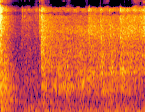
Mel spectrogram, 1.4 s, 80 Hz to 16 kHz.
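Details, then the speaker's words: Custom Ford Ranger with a 5.0 V8, an exhaust header joint leaking: strong, even cranking that catches and settles into a steady low engine run: starter sounds good, normal cranking. "Oh, that starter sounds good."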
